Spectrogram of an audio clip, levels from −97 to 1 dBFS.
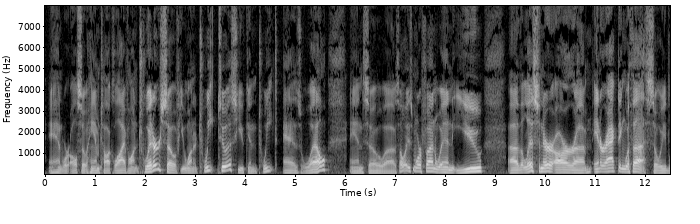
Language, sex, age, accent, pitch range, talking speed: English, male, 40-59, American, 85-120 Hz, 190 wpm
